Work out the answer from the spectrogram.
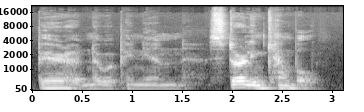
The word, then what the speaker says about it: Campbell: Sterling Campbell, P is silent.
